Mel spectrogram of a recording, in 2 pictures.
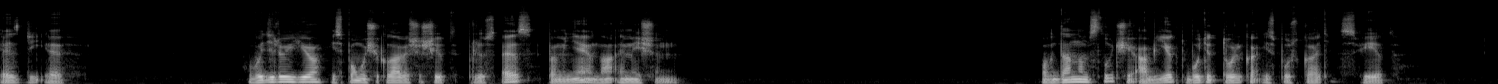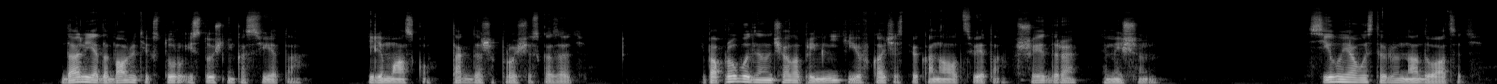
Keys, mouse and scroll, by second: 2.2 shift+s, 6.2 g, 7.5 click, 7.8 g, 13.1 middle click, 13.3 shift+a, 17.8-20.1 drag, 21.1-23.0 drag, 24.6-27.5 drag.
